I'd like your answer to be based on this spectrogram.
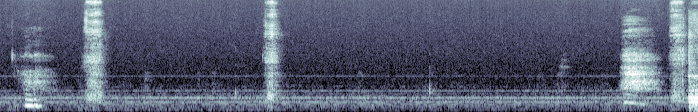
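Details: Several quiet, separate short bursts of air with soft intakes over steady room hum; single sneezes.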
